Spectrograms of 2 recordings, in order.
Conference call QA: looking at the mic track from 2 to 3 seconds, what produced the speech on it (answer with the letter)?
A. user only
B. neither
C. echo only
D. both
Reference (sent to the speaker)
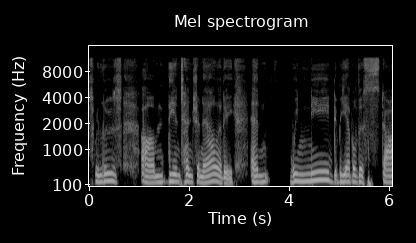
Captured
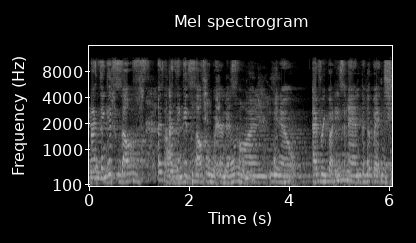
D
